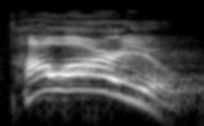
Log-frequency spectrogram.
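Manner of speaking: hammed-up, high, very loud greeting; booming greeting. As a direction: call it out big and drawn out. Acts greeting someone in a crisis.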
